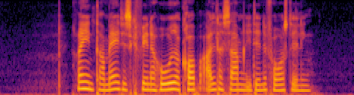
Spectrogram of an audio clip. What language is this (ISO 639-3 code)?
dan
